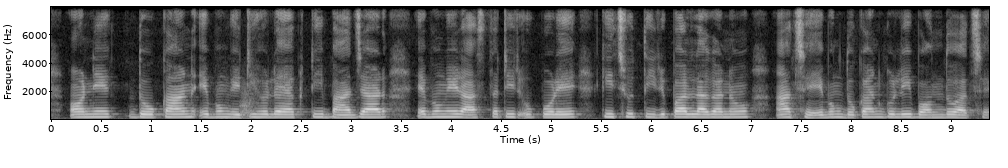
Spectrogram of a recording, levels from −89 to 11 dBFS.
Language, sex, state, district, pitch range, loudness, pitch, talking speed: Bengali, female, West Bengal, Dakshin Dinajpur, 190-200 Hz, -15 LUFS, 195 Hz, 130 wpm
